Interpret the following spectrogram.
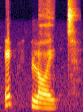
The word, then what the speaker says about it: exploit: Okay, next one, exploit.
